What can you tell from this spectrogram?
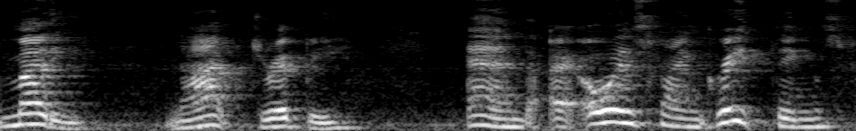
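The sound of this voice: Lively intonation in an unforced reading voice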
